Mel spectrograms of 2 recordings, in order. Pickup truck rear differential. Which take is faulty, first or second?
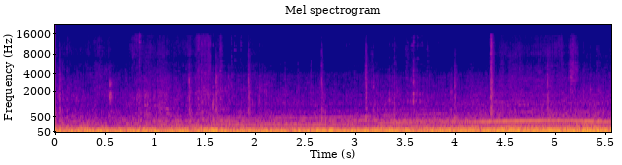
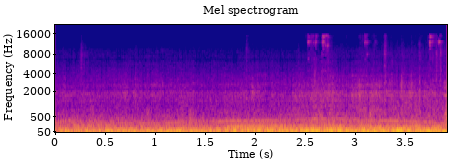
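first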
